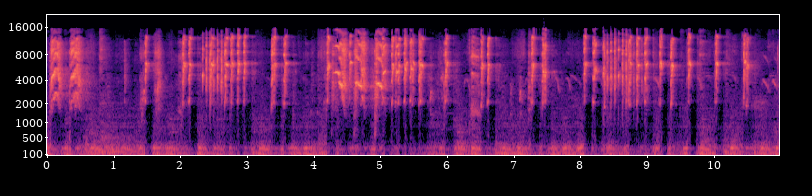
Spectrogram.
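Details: Green Fischer's lovebird pair singing at length: dense, high-pitched chattering with repeated buzzy rattles, squeaks and harsh chirps in rapid bursts, barely pausing across the whole stretch; faint low hum behind.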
